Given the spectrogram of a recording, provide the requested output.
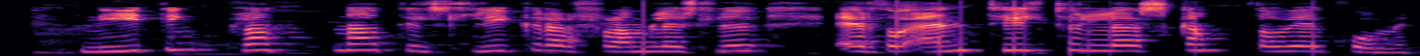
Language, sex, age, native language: Icelandic, female, 30-39, Icelandic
